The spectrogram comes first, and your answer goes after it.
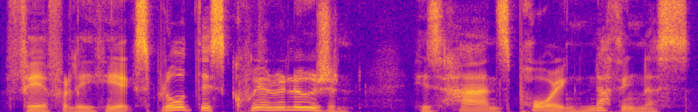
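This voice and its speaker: A man reading a story aloud as an audiobook narrator, in a measured, deliberate manner. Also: fairly low pitch, very animated, darkish tone, dry recording.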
